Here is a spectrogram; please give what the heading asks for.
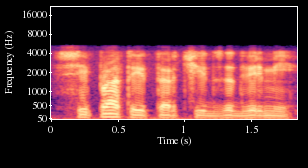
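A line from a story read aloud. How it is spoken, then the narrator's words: Low voice. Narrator (Russian): сказал вполголоса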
